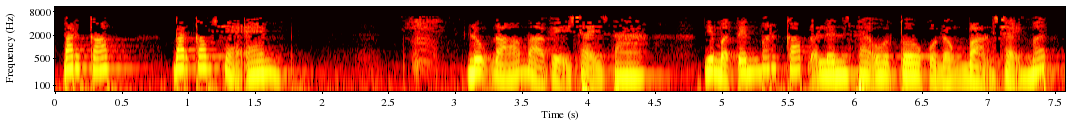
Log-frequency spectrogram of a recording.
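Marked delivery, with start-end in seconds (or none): 0.0-1.7 high alarmed calling out, pitched up; shouting for help. Acted. Neighbour calls out to the guards about the kidnapping, a high alarmed shout. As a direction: sound the alarm across the courtyard. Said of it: "hét lớn".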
